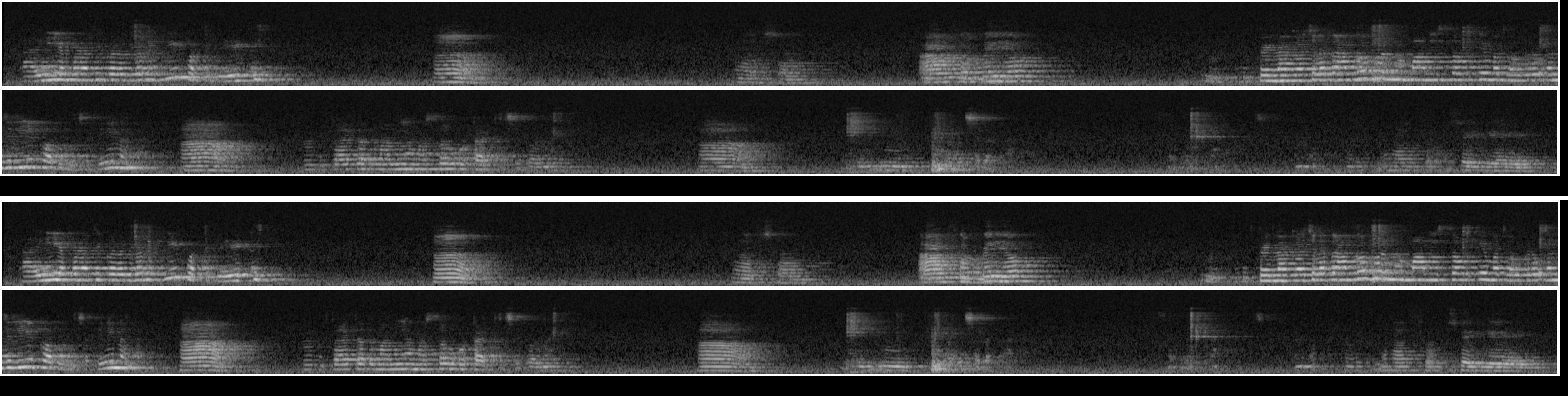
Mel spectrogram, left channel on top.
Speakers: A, on the right; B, on the right.
A: आ ई अपना अथि करत कर कि बतबै
B: हँ अच्छा आर
A: हूँ
B: सब कहियौ
A: <unintelligible> फेरना कहै छले तऽ हमरो घरमे मामी सभके मतलब ओकरो अं्जलिए कऽ देने छथिन ने
B: हँ
A: ह कहैते तऽ मामी हमर सभगोटाके छै घरमे
B: हँ
A: हूँ कहै छलैथ है <unintelligible>
B: इएह सब छै यै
